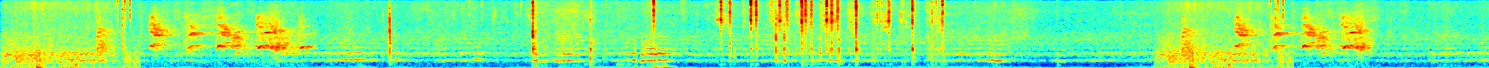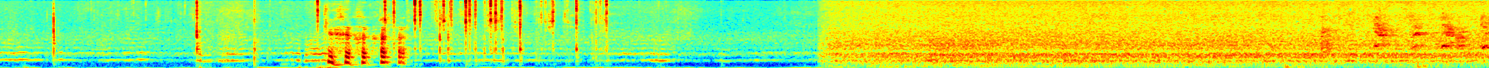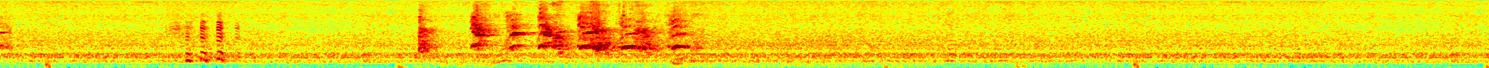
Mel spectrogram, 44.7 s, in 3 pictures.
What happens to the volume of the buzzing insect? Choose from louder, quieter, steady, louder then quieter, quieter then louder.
louder.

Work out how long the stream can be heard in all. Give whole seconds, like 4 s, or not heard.
not heard.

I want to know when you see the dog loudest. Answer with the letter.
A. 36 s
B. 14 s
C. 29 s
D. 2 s
A.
